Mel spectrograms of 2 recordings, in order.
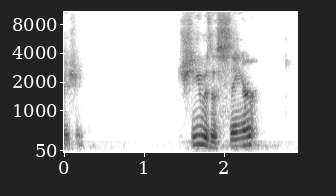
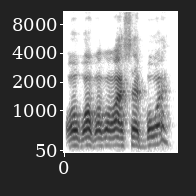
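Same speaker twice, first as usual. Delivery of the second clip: Foghorn Leghorn; 4 semitones higher, 3 dB louder than usual. Shown as a demonstration. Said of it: "I can do foghorn leghorn".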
